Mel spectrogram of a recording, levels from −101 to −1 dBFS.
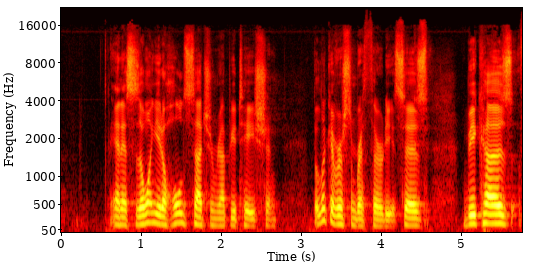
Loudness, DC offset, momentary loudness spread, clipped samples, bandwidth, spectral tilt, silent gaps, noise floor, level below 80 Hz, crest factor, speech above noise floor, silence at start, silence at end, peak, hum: -24 LUFS; under 0.1%; 15 LU; under 0.1%; 17.5 kHz; -4.5 dB/octave; none; -64 dBFS; -64 dBFS; 18 dB; 41 dB; 0.6 s; 0 s; -6 dBFS; none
